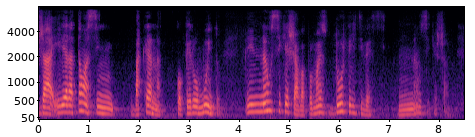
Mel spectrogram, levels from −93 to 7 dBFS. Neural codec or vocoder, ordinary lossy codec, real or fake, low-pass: codec, 16 kHz in and 24 kHz out, 1 kbps, XY-Tokenizer; AAC, 32 kbps; fake; 7.2 kHz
